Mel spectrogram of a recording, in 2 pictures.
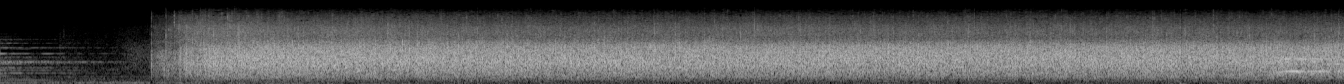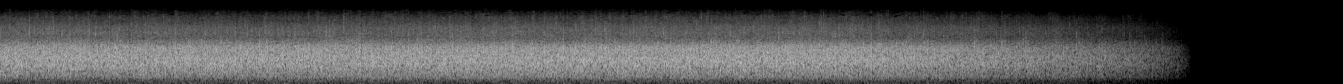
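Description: The final chord of a choir and orchestra dies away in the hall's reverberation, then steady audience applause starts about a second and a half in and fades out near the end.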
